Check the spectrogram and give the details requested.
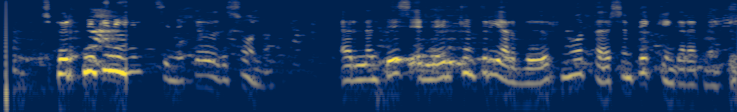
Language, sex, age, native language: Icelandic, female, 30-39, Icelandic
